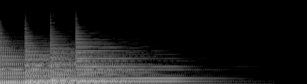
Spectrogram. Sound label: F sharp Major, Bass Standard; arpeggiated; JGuitar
